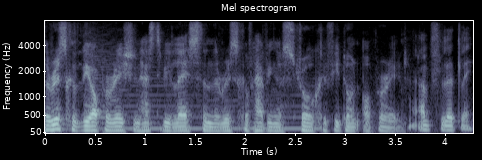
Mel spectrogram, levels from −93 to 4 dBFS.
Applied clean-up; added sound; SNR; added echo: none; Electric guitar; 14 dB; none.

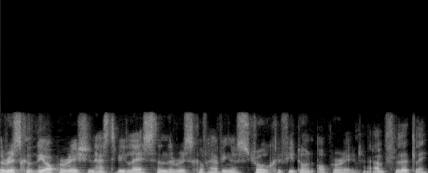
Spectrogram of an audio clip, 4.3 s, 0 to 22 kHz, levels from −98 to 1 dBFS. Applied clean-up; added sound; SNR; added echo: neural mask model DeepFilterNet 3.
